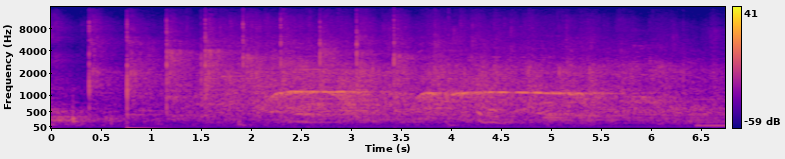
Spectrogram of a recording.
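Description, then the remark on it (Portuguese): An audience bursts into applause, a few sharp claps quickly swelling into steady, dense clapping, with a high sustained whistle ringing out over the crowd midway through. “Agora você não aplaude, né? Eu vou bater.”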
